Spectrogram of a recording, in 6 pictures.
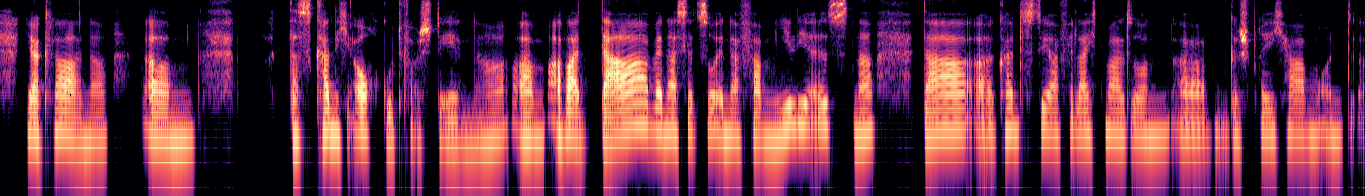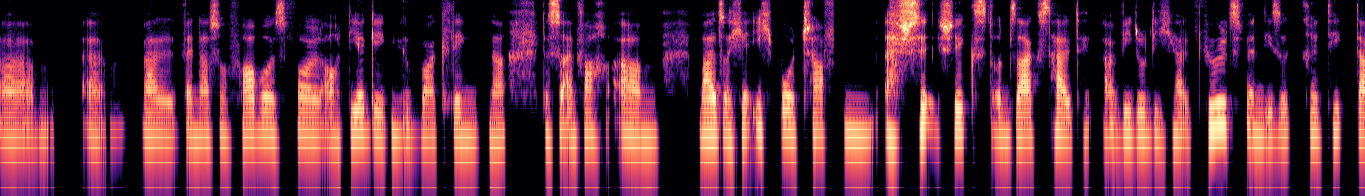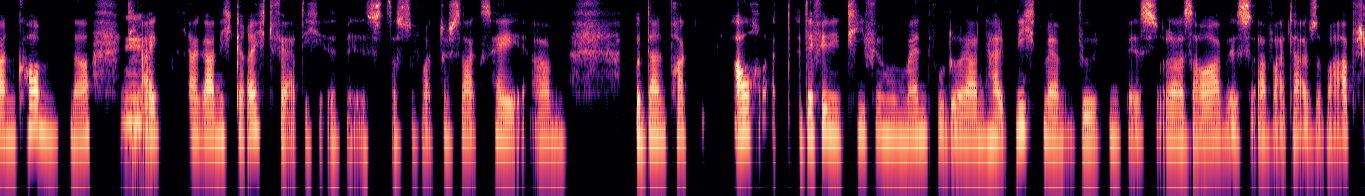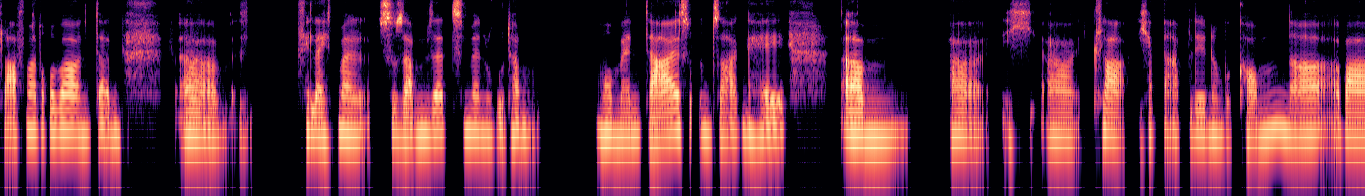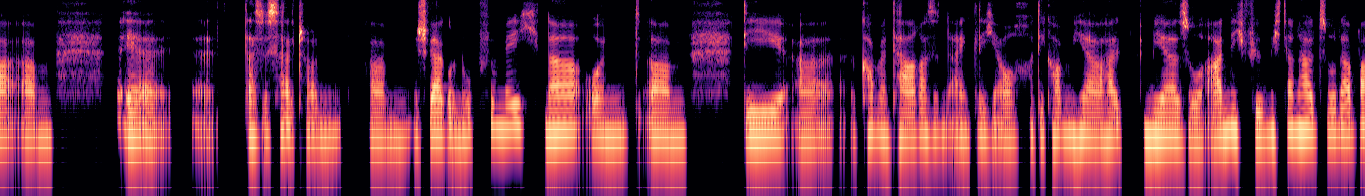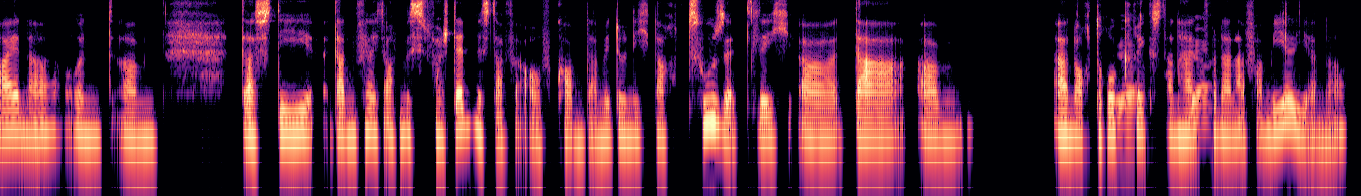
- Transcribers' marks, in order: chuckle; stressed: "zusätzlich"
- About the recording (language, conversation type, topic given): German, advice, Wie kann ich konstruktiv mit Ablehnung und Zurückweisung umgehen?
